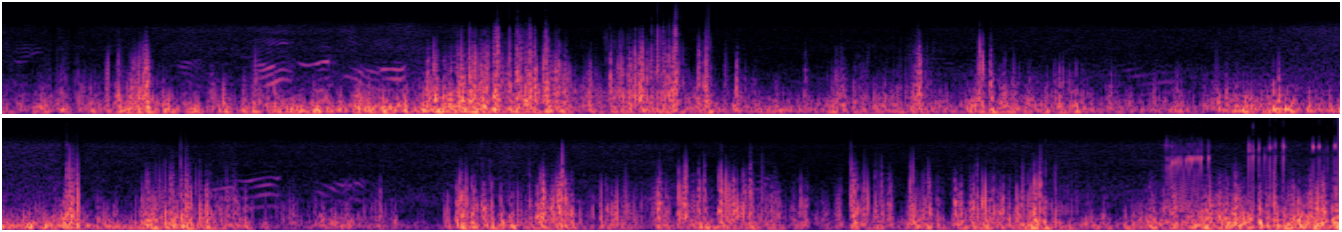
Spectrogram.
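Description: Wind blowing hard across a phone microphone, gusting unevenly, with faint children's voices in the background.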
